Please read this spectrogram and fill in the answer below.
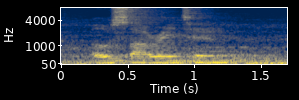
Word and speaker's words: Osagiede: My middle name in my tribal language is pronounced Osagiede, and in my tribal language that means God is power.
